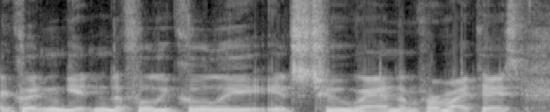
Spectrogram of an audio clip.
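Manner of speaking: ordinary talk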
